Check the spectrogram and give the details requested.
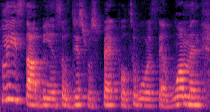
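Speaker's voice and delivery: ordinary delivery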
